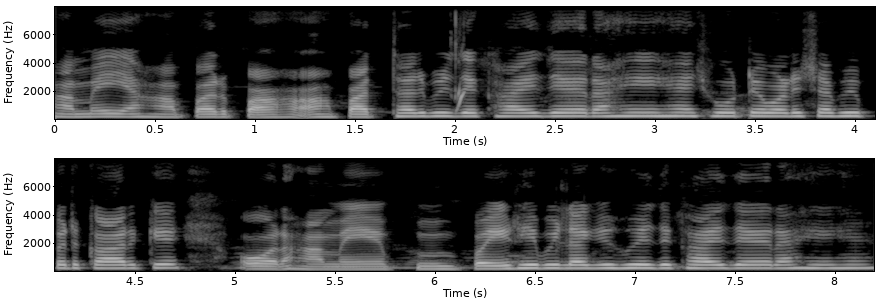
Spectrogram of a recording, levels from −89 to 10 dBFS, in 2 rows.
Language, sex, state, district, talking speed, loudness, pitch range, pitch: Hindi, female, Rajasthan, Churu, 185 wpm, -25 LUFS, 190-240 Hz, 235 Hz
